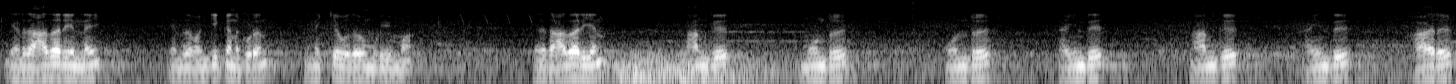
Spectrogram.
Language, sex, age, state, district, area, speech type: Tamil, male, 30-45, Tamil Nadu, Madurai, urban, read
